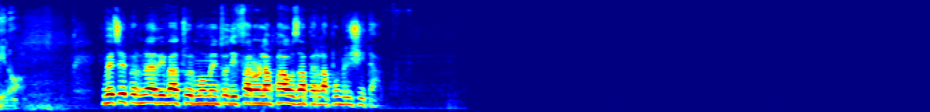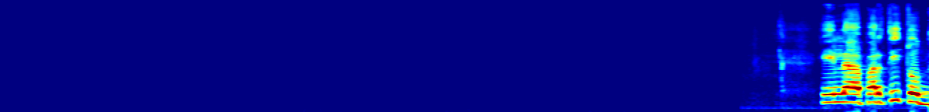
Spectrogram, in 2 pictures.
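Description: A young woman reads out calmly and clearly, as if into a microphone.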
